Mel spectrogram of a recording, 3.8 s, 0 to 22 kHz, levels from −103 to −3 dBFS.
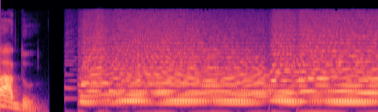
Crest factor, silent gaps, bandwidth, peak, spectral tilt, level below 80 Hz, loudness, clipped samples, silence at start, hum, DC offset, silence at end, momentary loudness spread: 20 dB; 0.50-0.58 s; 16 kHz; -4 dBFS; -3.5 dB/octave; -56 dBFS; -24 LUFS; under 0.1%; 0 s; none; under 0.1%; 0 s; 5 LU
